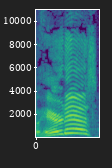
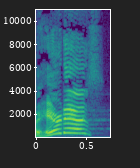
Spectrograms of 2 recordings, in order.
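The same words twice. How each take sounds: First: Raised, eager "Here it is"; eager reveal. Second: "Here it is" pitched high, looking up; bigger reveal. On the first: Reading verse five to the young believer, eager. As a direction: lean in to the payoff. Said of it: "I go". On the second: Looking up from the verse at the young believer, thrilled. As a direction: lift it high like the big moment has arrived. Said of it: "I actually said then and looked up, go". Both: Retold or imitated.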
